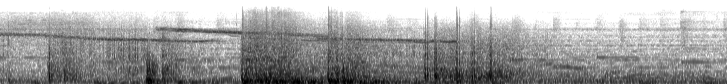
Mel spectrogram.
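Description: Fireworks shells bursting overhead: a run of sharp booms and crackling, heaviest around two to three seconds in, with two high whistles sliding down in pitch.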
